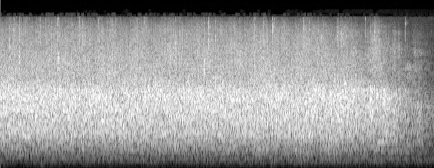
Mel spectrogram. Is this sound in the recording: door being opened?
no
